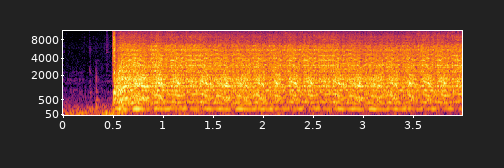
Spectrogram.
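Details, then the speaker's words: 1964 classic car with newly fitted 318 poly-head engine, strong spark at coil but none at plug wire, cap, rotor or wire suspected: steady even cranking that never catches; crank no start, no spark. "so this will tell us if the cap is okay tell us if the rotor is okay well I'm going to need a different implement it alright so we got no spark"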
